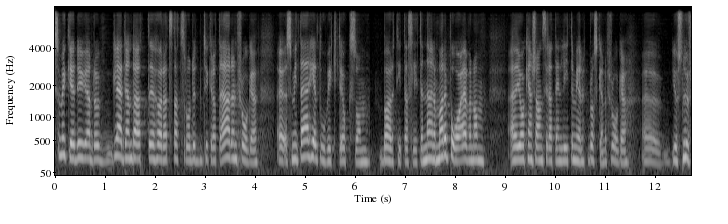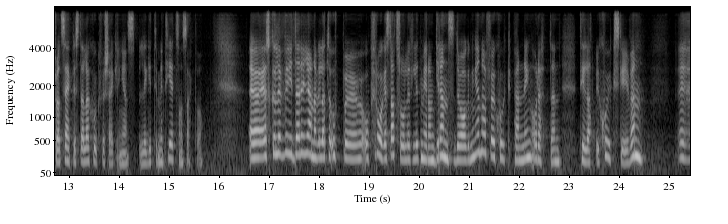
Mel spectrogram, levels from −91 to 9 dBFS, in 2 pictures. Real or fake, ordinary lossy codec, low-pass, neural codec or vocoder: fake; none; 7.2 kHz; codec, 16 kHz, about 1 kbps, DyCAST, with the encoder's durations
